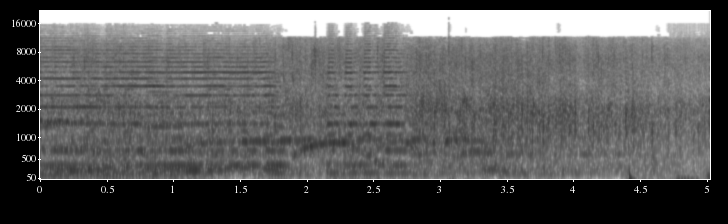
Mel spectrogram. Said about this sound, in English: Oh, look, you BYO your own applause. But it's good to have the fanfare in there. Oh, yeah. It makes absolutely all the difference.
